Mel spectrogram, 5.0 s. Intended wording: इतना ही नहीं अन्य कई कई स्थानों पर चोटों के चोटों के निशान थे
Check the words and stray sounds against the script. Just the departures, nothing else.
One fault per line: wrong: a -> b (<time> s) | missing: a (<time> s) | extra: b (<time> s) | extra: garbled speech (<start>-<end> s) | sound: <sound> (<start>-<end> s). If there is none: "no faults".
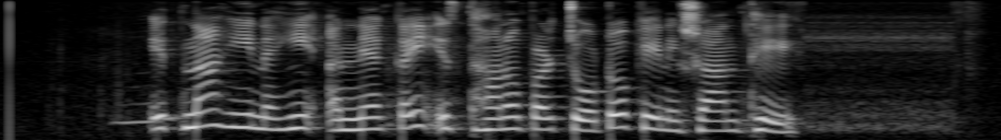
missing: कई (2.2 s)
missing: चोटों के (3.3 s)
